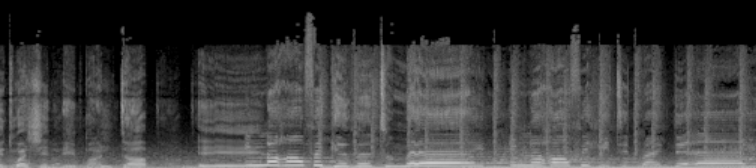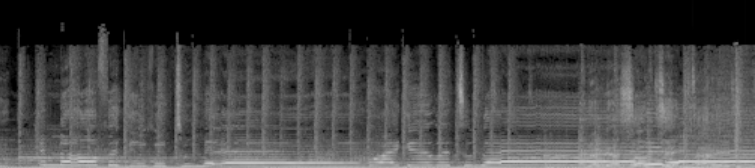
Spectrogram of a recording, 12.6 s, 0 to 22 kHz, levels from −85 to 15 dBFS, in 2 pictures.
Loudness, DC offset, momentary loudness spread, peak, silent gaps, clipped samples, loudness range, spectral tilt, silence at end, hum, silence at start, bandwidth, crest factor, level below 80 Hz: -12 LUFS; under 0.1%; 10 LU; 0 dBFS; none; under 0.1%; 5 LU; -5 dB/octave; 0 s; none; 0 s; 19 kHz; 12 dB; -20 dBFS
